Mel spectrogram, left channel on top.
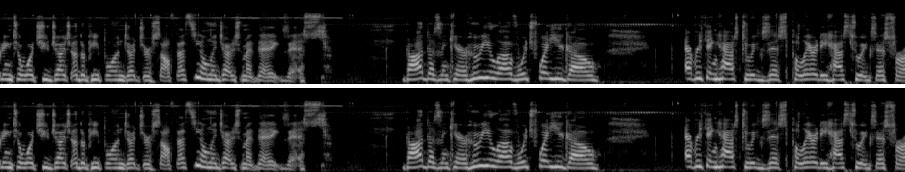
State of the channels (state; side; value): identical; both; correlation 1.00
